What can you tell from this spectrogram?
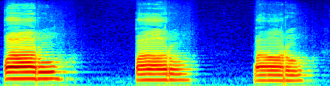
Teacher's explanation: قاف بھی موٹا اور را بھی موٹا کیونکہ را سے پہلے زبر ہے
